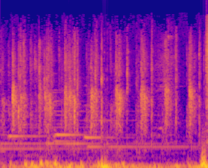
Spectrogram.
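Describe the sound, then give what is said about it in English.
An audience claps for Jesus in a dense, steady patter of many hands, while a faint sustained tone hums underneath and a few heavier low thumps break through. “If you are clapping, clap the more for Jesus.”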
